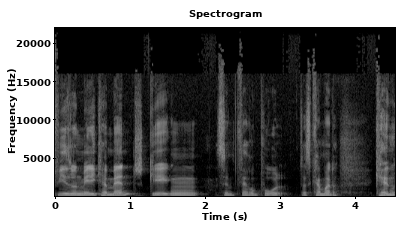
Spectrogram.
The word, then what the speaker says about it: Simferopol: Wie schreibt man das? S-I-M? – Äh, so wie Sims? S-I-M. S-I-M-F-E-R-O-P-O-L. Simferopol.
